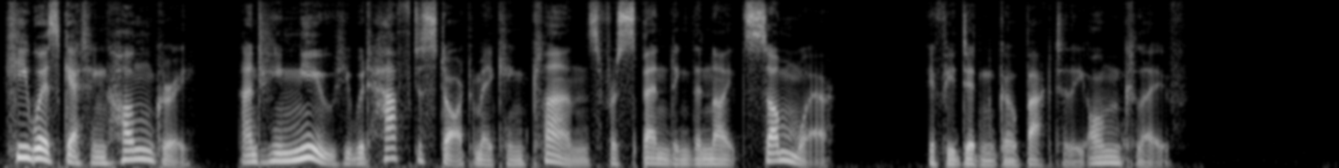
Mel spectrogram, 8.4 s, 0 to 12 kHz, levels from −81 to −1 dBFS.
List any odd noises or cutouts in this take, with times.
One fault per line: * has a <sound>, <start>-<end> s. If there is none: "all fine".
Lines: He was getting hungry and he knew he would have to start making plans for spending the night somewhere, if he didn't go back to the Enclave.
all fine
